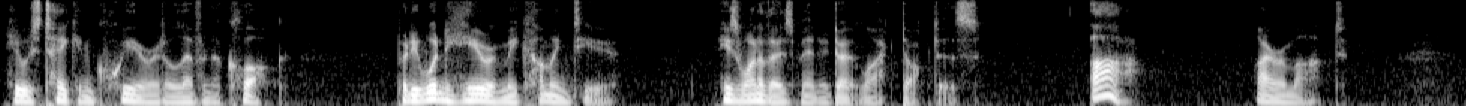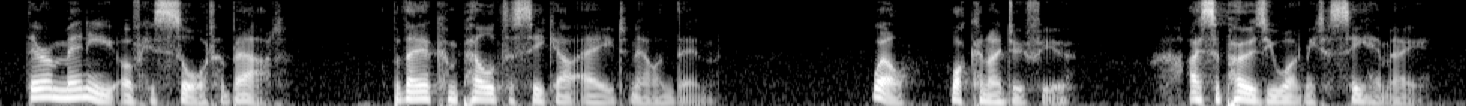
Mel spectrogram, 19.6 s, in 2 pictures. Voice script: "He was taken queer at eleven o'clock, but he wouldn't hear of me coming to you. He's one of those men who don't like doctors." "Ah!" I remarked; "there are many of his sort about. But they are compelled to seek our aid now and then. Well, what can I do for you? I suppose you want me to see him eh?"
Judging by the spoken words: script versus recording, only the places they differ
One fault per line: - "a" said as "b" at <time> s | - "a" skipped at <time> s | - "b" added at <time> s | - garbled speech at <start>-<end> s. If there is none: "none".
none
